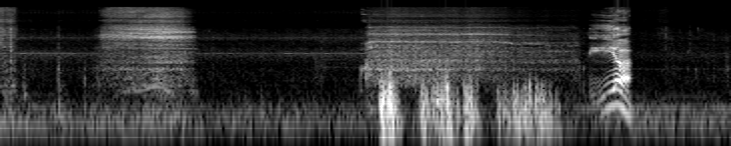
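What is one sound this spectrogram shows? A man exhales a long breath close by.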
